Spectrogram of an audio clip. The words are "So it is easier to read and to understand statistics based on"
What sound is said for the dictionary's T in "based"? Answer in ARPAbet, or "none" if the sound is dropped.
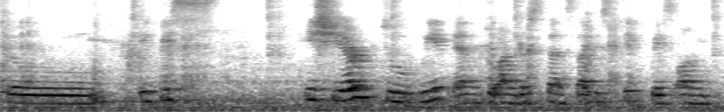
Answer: none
